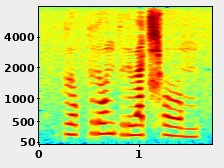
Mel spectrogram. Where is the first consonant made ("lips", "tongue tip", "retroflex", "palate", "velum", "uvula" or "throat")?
lips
